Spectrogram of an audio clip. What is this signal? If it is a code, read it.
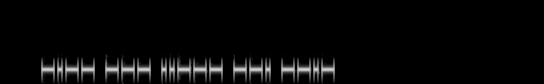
Morse code, heard as a keyed tone, about 30 wpm, 700 Hz. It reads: YO2GQ
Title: DXCC-100 Call Signs - 5 Characters - Repeated 2x - 30wpm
